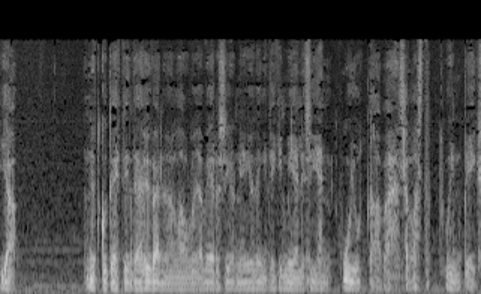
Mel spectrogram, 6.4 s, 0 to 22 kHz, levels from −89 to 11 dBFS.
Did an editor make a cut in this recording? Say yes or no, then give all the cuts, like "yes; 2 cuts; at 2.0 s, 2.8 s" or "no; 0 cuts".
no; 0 cuts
